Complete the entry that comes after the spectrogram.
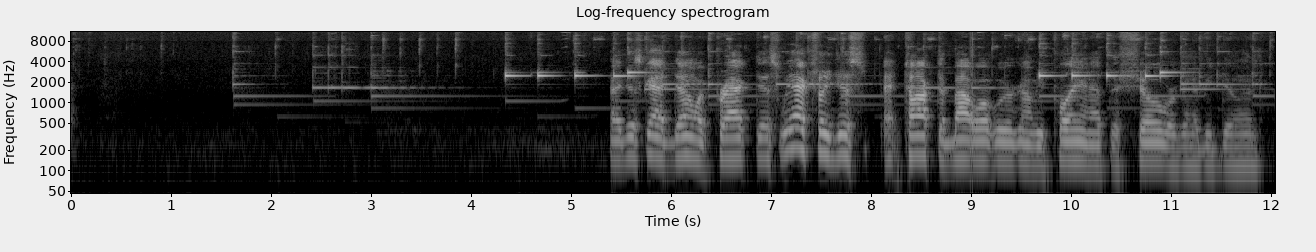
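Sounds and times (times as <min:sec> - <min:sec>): bell-like chime notes: 0:04.4 - 0:12.0.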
